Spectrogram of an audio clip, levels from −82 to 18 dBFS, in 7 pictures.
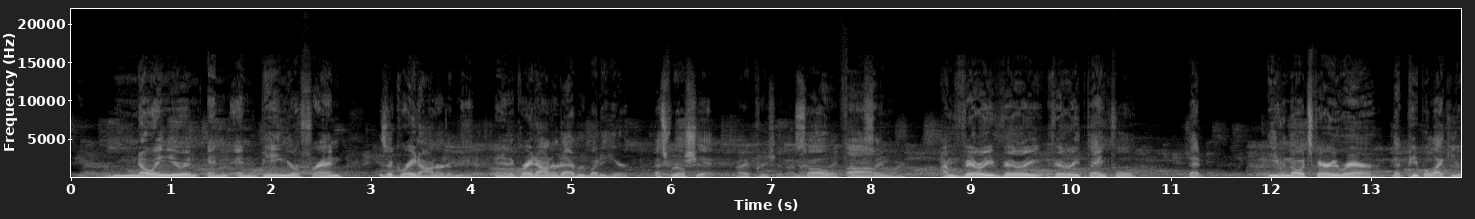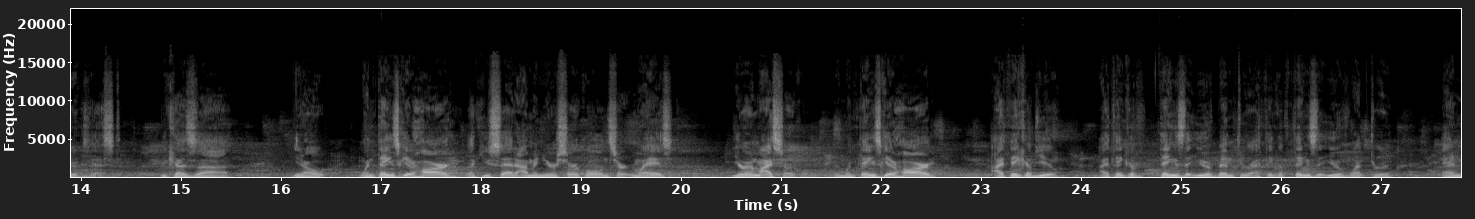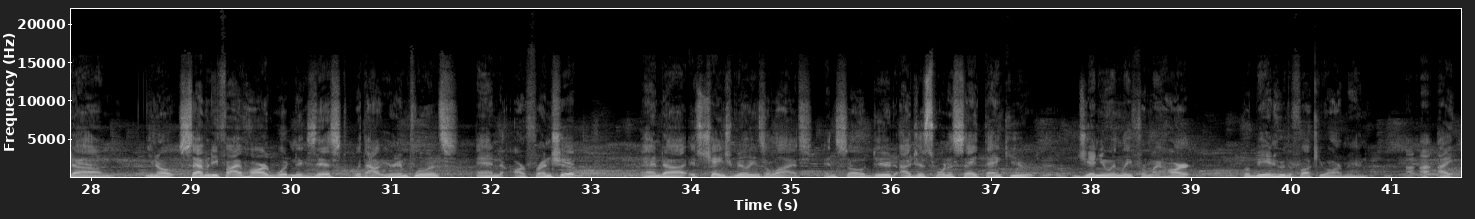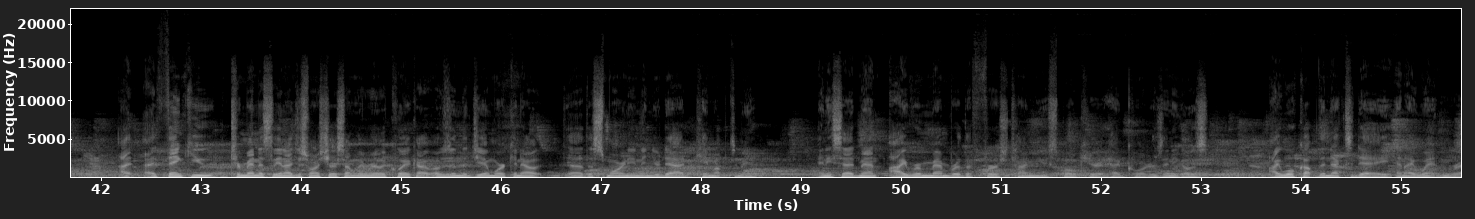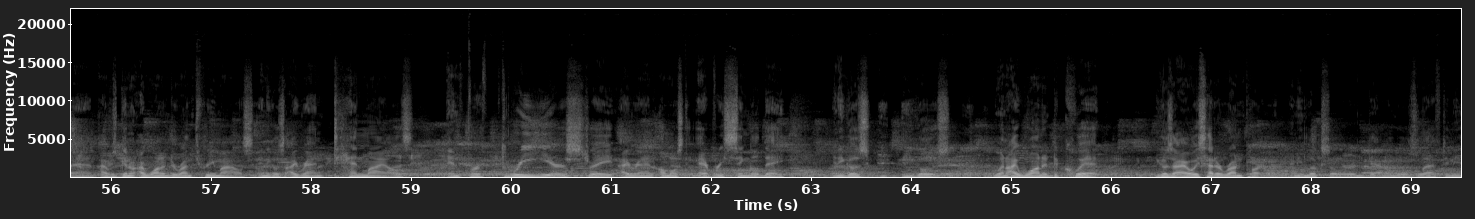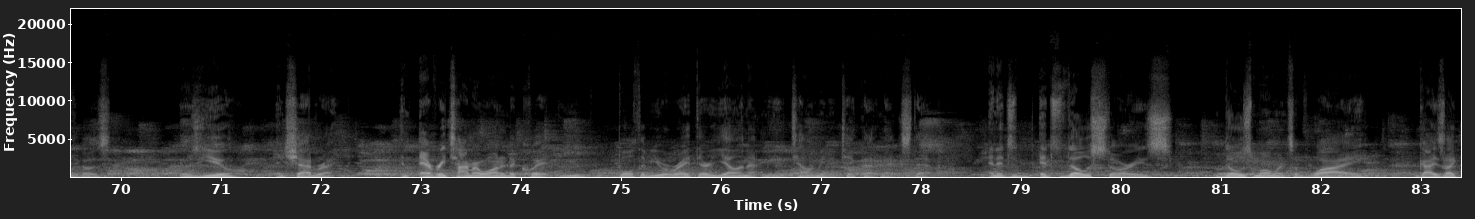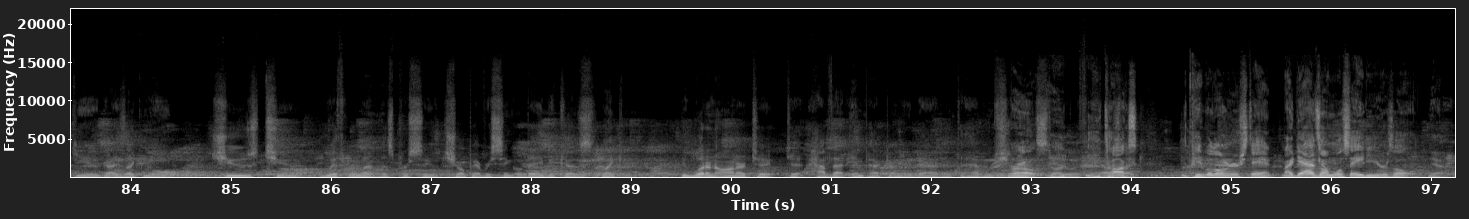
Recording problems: chatter from many people; noticeable; throughout; 15 dB below the speech

